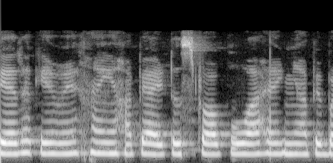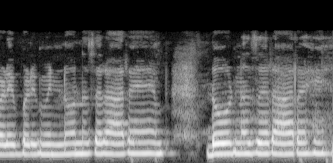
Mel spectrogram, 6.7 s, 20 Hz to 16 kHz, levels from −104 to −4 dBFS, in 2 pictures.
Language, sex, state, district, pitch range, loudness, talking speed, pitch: Hindi, female, Punjab, Kapurthala, 230-240 Hz, -16 LUFS, 205 wpm, 235 Hz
